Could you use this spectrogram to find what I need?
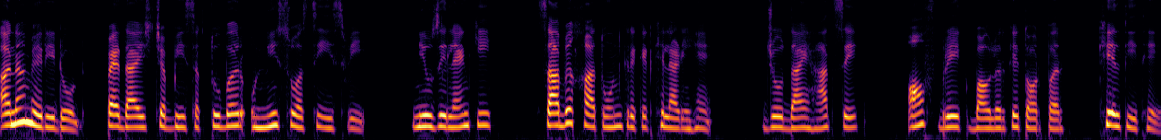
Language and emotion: Urdu, neutral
